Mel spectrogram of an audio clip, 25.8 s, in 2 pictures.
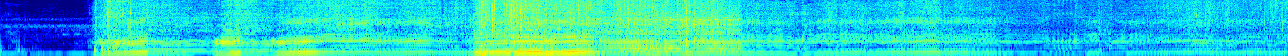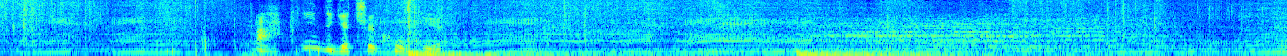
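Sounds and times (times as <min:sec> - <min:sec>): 
chainsaw revving and cutting a small tree trunk: 0:00.9 - 0:15.4, 0:16.5 - 0:25.7
speech: 0:16.2 - 0:17.5.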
